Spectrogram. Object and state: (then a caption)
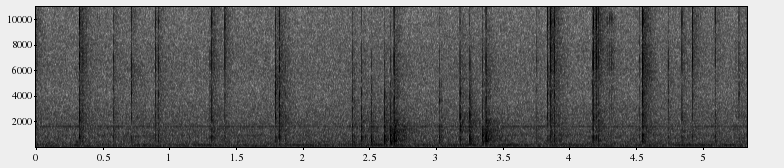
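Aluminum laptop lid. The tips of long, bare natural nails on both hands tap lightly across a closed silver aluminum laptop lid, a flat, thin, hollow-backed metal shell. The result is a quiet, irregular patter of sharp, bright clicks that stop dead with no ring, over a faint steady low hum.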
